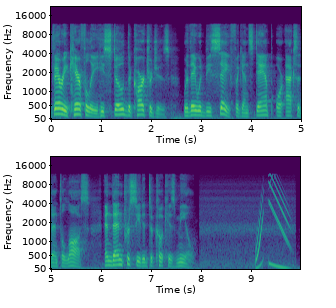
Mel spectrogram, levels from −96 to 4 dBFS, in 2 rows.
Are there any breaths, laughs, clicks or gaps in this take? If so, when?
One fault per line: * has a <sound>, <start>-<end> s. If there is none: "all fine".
* has a chirp, 9.1-9.9 s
